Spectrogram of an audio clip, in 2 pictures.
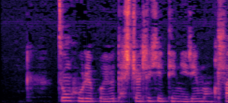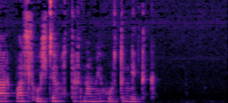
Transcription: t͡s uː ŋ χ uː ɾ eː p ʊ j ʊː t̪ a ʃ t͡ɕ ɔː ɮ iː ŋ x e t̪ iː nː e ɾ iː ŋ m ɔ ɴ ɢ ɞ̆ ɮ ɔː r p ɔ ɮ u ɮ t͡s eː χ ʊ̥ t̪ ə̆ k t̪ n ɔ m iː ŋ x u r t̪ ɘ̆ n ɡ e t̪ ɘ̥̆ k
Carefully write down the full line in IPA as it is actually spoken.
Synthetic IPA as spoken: t͡s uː ŋ x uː ɾ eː p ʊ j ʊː t̪ a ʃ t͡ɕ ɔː ɮ iː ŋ x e t̪ iː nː e ɾ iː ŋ m ɔ ɴ ɢ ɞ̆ ɮ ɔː r p ɔ ɮ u ɮ t͡s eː χ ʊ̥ t̪ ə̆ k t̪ n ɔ m iː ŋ x u r t̪ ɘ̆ ŋ ɡ e t̪ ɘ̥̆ k

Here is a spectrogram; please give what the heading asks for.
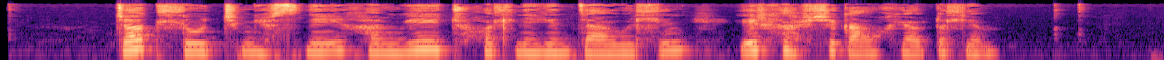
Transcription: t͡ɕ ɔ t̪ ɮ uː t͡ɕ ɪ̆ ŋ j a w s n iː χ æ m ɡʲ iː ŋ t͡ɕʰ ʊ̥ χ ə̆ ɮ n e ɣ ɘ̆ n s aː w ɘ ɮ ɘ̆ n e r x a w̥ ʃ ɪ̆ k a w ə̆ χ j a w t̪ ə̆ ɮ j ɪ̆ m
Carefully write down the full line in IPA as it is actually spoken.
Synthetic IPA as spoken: t͡ɕ ɔ t̪ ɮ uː t͡ɕ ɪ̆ ŋ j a w s n iː χ æ m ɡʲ iː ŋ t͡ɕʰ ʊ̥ χ ə̆ ɮ n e ɣ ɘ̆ n t͡s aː w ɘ ɮ ɘ̆ n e r x a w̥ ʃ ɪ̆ k a w ə̆ χ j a w t̪ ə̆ ɮ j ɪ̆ m

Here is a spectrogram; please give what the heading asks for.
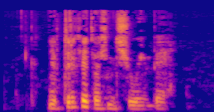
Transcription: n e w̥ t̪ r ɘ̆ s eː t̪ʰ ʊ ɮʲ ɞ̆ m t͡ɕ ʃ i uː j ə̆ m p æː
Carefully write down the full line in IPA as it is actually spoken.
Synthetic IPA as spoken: n e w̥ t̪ r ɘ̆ x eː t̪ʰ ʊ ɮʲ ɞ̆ n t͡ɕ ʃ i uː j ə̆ m p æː

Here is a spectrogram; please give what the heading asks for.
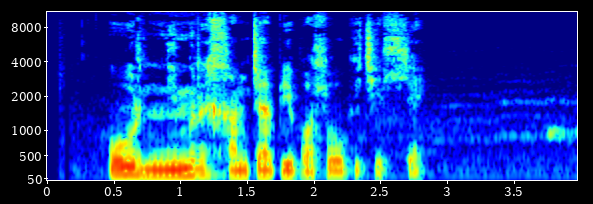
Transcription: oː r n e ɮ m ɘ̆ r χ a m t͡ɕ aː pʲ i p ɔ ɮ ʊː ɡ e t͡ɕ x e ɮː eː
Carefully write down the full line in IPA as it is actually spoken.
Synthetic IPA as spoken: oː r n e m ɘ̆ r χ a m t͡ɕ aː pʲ i p ɔ ɮ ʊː ɡ e t͡ɕ x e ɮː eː

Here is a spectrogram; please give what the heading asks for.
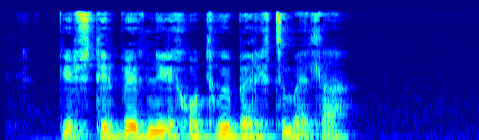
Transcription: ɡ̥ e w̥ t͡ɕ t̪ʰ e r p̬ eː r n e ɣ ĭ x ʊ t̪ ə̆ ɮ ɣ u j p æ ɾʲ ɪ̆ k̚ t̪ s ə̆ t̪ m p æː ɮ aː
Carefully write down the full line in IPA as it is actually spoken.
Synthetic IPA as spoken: ɡ̥ e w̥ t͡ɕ t̪ʰ e r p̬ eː r n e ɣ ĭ x ʊ t̪ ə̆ ɮ ɣ u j p æ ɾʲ ɪ̆ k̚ t̪ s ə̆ m p æː ɮ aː

